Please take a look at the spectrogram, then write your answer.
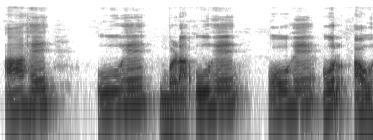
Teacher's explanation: जिन स्वर के उच्चारण के समय जीभ के पीछे वाले भाग पर विशेष बल दिया जाता है उन्हें पश्च स्वर कहते हैं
